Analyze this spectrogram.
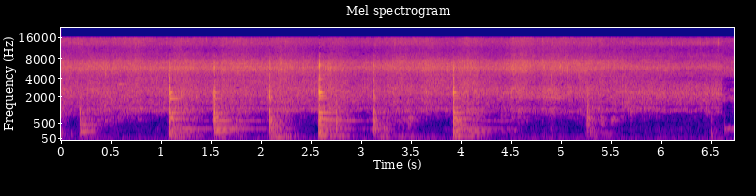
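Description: Chorizo, pork belly and carrots sizzling in a metal wok while a wooden spoon stirs them. The spoon knocks and scrapes against the wok about seven times, the sharpest about two and a half seconds in.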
